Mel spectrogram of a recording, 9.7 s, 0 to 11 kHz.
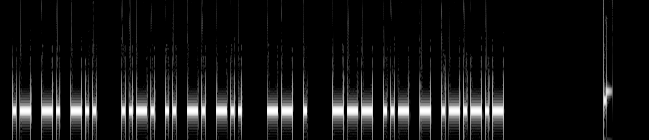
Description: Morse code, heard as a keyed tone, about 22 wpm, 700 Hz. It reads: AND FIND ME OUT.
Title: Sentences from Top 500 Words 22wpm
